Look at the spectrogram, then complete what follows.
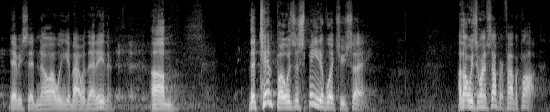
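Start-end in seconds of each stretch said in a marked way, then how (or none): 6.9-8.0 very fast, rapid delivery, much quicker pace. Demonstrating how tempo changes the same sentence, saying it real fast. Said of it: "I could say it real fast".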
